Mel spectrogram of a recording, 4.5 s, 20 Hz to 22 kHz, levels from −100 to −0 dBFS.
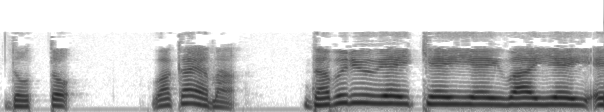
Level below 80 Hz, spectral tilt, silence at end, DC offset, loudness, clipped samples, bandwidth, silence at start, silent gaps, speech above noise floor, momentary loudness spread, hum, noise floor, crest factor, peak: -58 dBFS; -6.5 dB/octave; 0 s; under 0.1%; -20 LUFS; under 0.1%; 8 kHz; 0.05 s; none; 51 dB; 10 LU; none; -70 dBFS; 14 dB; -6 dBFS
